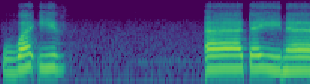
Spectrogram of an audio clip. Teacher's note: ذال کی آواز بھی کلیئر کیجیے، زا نہیں پڑھیے اس کو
